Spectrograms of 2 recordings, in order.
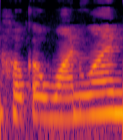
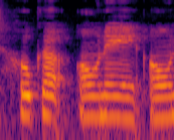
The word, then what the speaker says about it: Hoka One One: of my past videos I was calling them Hoka One One because I thought that's how the brand was pronounced, because it's spelt, you know, O-N-E, but they actually are pronounced Hoka One One is the correct pronunciation of the brand.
